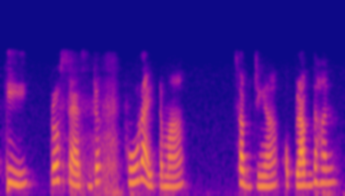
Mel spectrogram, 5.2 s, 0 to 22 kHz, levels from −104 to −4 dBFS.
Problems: none marked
